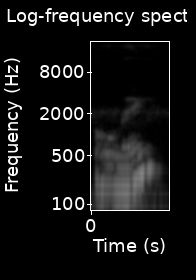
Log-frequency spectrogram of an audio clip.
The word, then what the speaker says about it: Olay: The next brand we have is Olay.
